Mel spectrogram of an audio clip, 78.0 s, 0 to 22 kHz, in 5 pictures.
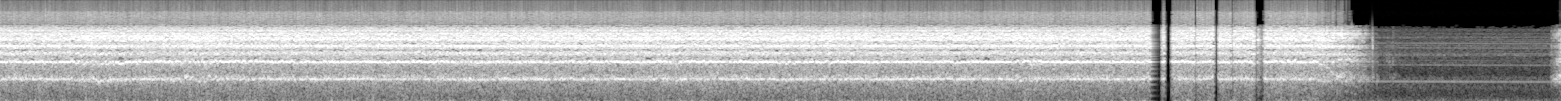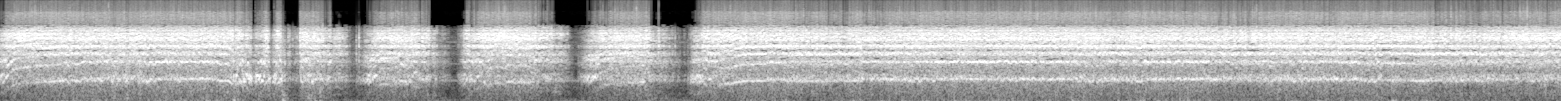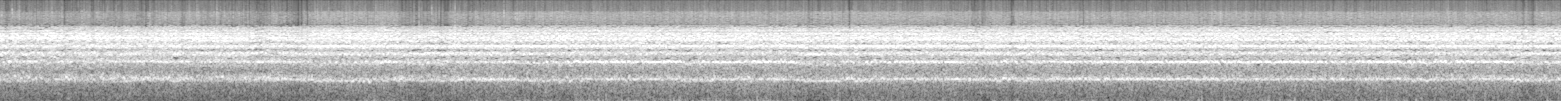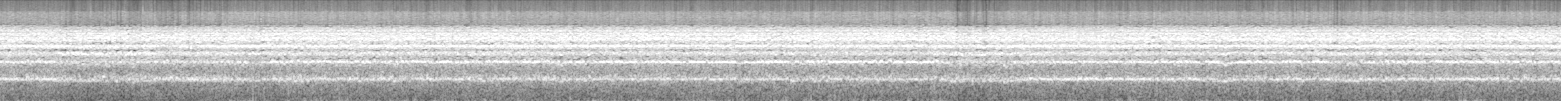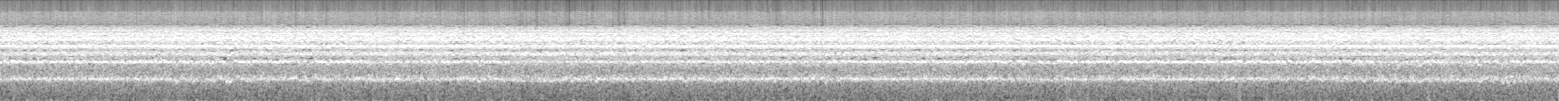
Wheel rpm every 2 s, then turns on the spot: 230, 230, 230, 230, 230, 230, 130, 50, 210, 90, 100, 160, 230, 230, 220, 210, 220, 220, 230, 230, 230, 230, 230, 230, 230, 230, 230, 230, 220, 230, 230, 240, 240, 230, 230, 230, 230, 230, 230.
none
